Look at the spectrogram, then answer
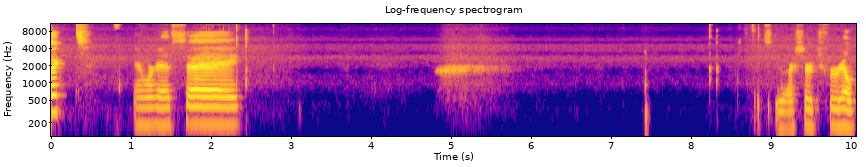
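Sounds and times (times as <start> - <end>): computer mouse clicks: 2.2 - 2.9, 8.2 - 9.0.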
